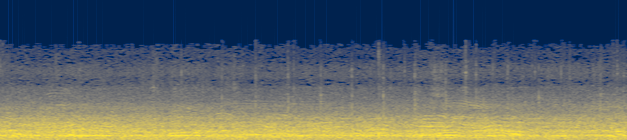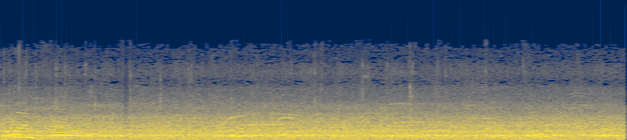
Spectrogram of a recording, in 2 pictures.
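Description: A large crowd roars and murmurs steadily in a stadium.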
